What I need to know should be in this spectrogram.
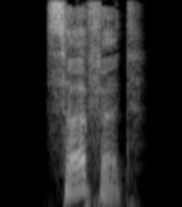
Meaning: second-person plural subjunctive I of surfen
- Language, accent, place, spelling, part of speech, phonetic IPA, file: German, Germany, Berlin, surfet, verb, [ˈsœːɐ̯fət], De-surfet.ogg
